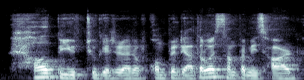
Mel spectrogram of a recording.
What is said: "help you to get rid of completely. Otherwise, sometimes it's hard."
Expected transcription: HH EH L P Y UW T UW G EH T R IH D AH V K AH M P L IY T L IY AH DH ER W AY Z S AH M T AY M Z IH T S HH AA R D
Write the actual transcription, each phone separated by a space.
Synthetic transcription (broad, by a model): HH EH L P Y UW T UW G EH T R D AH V K AH M P L IY T L IY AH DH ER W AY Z S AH M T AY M IH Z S HH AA R D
